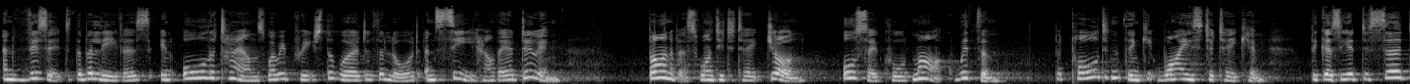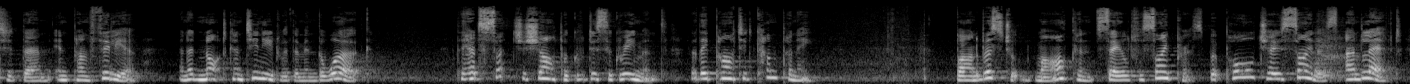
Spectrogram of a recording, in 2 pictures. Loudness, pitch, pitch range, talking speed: -20 LUFS, 230 Hz, 200-270 Hz, 170 wpm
